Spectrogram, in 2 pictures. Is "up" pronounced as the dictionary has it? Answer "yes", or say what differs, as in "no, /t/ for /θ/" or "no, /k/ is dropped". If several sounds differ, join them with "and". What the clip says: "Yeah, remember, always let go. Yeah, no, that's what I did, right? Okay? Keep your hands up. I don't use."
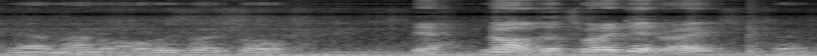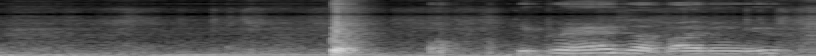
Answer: no, /b/ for /p/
